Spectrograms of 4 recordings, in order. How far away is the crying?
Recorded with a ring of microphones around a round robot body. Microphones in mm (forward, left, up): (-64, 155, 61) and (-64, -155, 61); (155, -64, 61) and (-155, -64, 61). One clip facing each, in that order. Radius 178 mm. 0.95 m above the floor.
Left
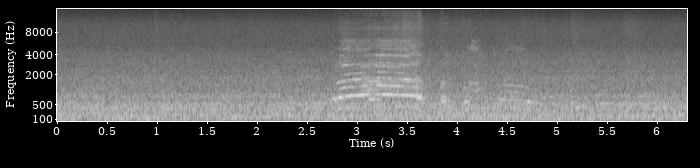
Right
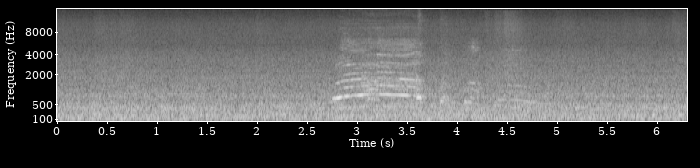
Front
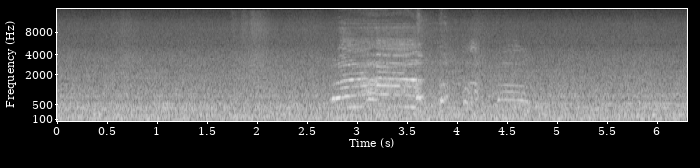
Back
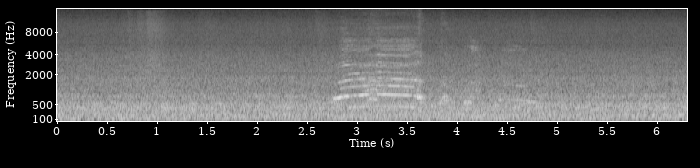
About 1.5 m.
